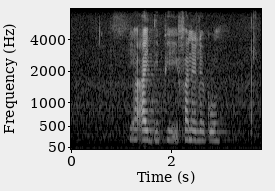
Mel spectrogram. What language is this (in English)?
Tsonga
